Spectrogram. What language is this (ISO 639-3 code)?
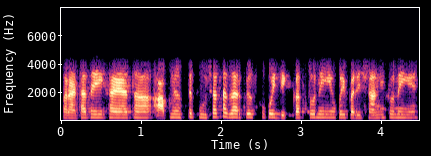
hin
